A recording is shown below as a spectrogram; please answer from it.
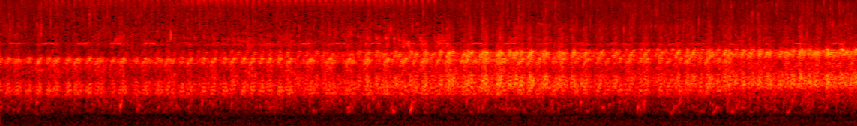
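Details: Many frogs calling together near a river: rapid, rattling croaks layered into a steady throb that swells in the second half, with a faint high, thin buzz over the first half.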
